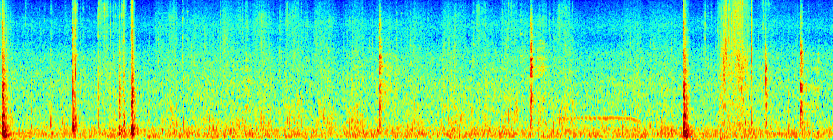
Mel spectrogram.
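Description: A metal box rattles and clanks as it is rummaged through.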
